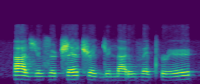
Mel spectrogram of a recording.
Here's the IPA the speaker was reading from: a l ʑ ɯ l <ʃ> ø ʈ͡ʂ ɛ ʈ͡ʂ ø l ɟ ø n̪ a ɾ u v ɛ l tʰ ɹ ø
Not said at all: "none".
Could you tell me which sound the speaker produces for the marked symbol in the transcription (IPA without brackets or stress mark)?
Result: z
